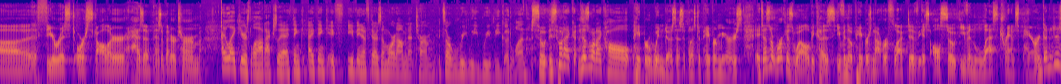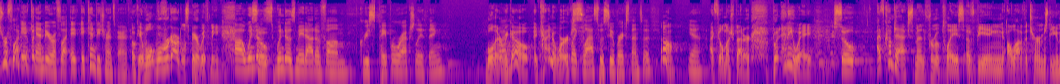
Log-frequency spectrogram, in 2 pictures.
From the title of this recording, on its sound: Live at Rose City Comic Con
